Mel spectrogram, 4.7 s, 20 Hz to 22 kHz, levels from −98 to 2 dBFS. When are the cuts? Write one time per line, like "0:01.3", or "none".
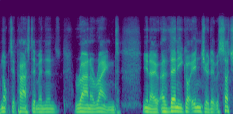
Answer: none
